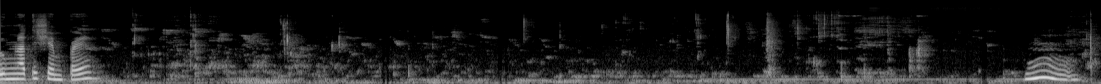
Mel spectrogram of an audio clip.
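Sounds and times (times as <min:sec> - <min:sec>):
child chewing food: 0:01.0 - 0:11.0
wet mouth clicks and smacks: 0:01.3 - 0:04.2, 0:05.2 - 0:09.3.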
